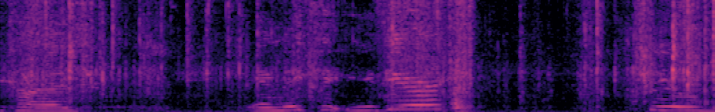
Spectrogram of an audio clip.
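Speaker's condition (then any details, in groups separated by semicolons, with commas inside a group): Cerebral palsy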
